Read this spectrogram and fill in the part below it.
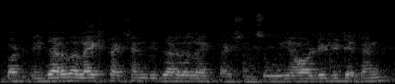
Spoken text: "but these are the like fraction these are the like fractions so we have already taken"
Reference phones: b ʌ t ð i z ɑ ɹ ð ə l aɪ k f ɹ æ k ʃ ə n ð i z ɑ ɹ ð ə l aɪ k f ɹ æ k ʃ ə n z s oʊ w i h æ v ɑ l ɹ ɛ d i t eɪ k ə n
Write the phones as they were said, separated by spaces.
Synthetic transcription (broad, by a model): b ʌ t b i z ɑ ɹ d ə l aɪ k p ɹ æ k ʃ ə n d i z ɑ ɹ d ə l aɪ k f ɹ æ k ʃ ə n s oʊ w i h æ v ɑ l ɹ ɛ d i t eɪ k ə n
